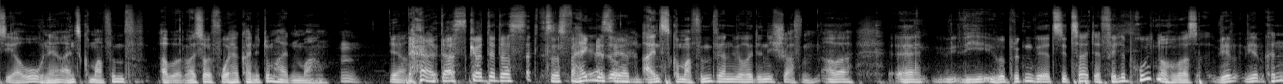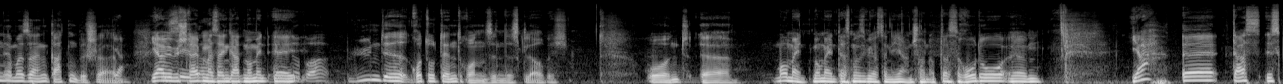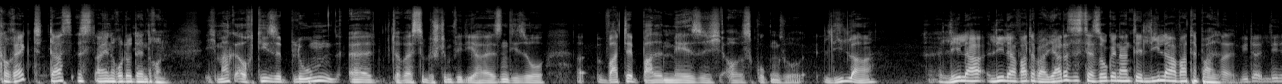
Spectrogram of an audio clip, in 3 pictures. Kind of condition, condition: setting, outdoors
